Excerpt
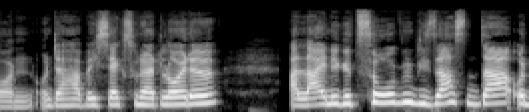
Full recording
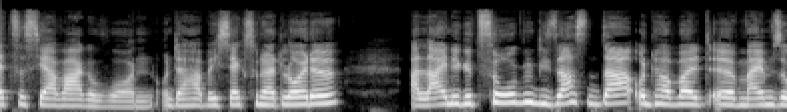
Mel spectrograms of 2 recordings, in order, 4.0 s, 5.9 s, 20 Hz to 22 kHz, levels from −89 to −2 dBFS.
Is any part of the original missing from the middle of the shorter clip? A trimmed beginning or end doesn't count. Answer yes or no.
no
